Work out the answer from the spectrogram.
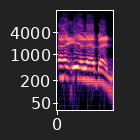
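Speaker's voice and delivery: put-on Cockney accent. Repeating a date code as a joke: cockney accent. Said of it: "Sounded Cockney".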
